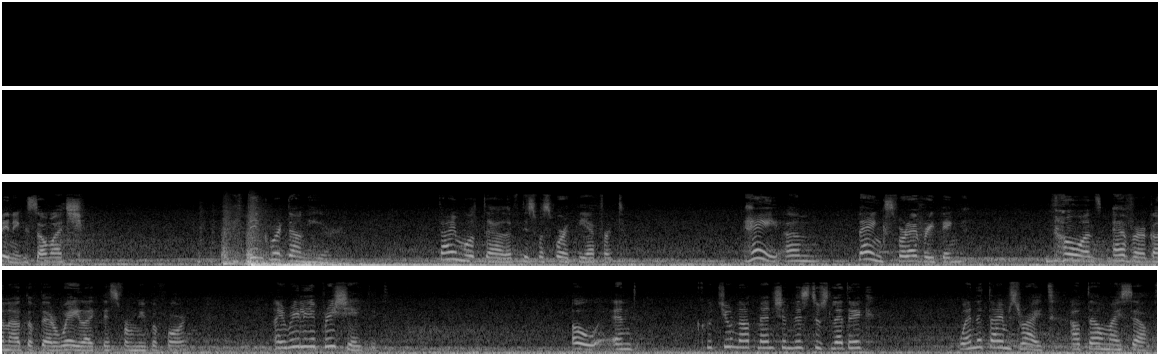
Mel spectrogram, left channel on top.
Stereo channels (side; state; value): left; silent; digital silence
